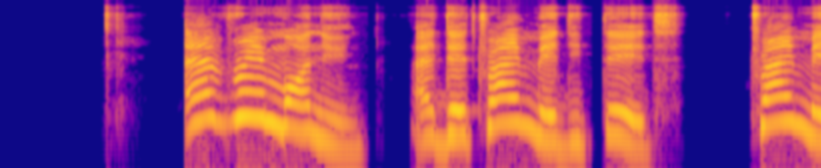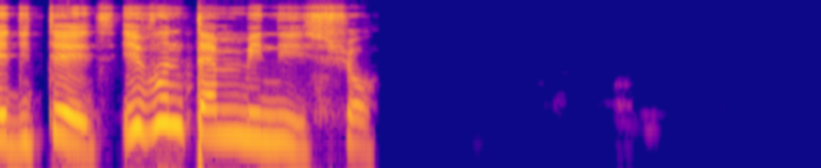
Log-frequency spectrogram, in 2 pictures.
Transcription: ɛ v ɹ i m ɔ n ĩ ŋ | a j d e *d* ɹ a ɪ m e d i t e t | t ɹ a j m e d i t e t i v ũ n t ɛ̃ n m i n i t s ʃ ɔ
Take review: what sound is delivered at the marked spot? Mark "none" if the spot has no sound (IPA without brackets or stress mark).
t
